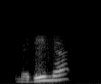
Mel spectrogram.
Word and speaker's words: Medina: My address, my personal email, which I gladly give it to you if anyone would like to share something, or just Raul Medina. I will spell it. That's R A U L M E-D-I-N-A.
